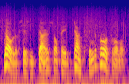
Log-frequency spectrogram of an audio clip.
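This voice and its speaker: A man with a Netherlands Dutch accent reading a scripted 1950s narration in a measured, formal manner. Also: on the low side, very animated, dark tone. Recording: crackly, hissing mid-century disc recording.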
